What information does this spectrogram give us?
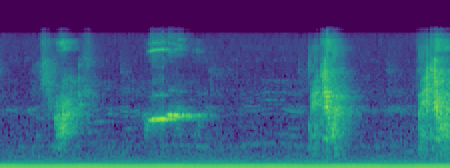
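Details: Pet African grey parrot alternating breathy, voice-like utterances with a brief pure whistle, four separate bursts over under five seconds in a quiet indoor setting.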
